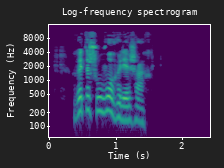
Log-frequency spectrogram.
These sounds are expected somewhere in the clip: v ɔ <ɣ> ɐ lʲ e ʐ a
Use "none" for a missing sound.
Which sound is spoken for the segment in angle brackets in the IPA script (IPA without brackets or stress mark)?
ɣ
